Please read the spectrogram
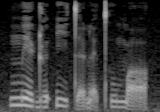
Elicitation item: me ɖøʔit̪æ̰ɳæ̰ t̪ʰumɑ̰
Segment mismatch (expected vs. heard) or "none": none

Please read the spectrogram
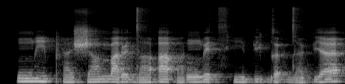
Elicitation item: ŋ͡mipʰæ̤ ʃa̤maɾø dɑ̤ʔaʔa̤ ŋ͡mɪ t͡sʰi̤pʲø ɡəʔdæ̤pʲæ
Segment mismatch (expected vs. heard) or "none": ɑ̤ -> a̤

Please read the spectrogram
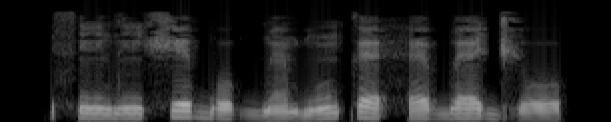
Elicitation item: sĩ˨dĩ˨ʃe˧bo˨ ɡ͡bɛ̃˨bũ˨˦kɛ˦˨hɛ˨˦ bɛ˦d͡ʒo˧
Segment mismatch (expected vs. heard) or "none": none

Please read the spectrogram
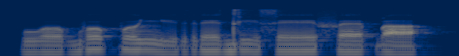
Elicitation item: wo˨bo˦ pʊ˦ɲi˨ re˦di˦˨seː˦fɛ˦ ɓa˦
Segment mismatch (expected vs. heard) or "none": none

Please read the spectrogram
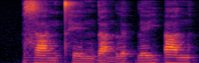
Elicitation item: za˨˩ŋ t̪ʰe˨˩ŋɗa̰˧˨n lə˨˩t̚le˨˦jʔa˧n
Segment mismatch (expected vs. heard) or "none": none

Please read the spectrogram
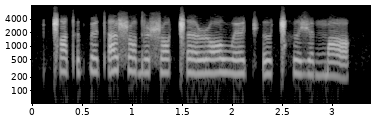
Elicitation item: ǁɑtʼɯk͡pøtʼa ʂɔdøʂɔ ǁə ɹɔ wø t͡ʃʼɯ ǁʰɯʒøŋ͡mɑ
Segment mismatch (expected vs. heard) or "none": none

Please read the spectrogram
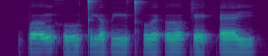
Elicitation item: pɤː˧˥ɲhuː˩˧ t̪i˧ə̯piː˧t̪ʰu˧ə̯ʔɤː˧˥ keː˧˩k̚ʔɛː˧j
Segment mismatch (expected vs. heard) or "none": ɲ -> ŋ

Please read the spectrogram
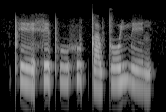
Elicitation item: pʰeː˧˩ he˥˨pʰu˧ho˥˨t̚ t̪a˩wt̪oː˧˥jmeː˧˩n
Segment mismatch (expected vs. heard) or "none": o˥˨ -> u˥˨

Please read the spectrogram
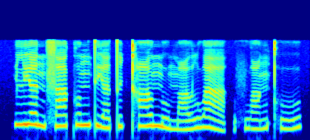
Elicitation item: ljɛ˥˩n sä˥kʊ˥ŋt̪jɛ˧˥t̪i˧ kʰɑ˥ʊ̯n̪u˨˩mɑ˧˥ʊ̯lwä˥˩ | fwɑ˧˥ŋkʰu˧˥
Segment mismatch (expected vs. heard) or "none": none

